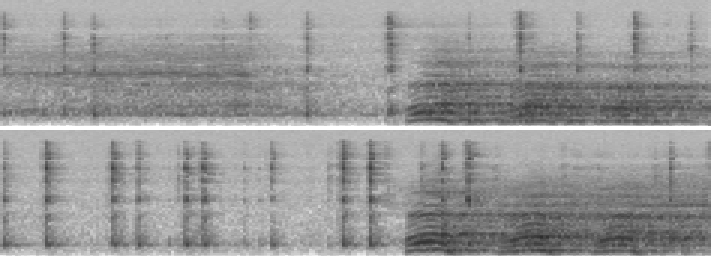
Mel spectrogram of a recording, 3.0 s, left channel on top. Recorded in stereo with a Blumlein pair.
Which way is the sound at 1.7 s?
35° right.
